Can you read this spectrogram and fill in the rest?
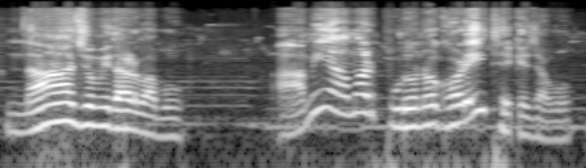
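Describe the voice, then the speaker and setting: An elderly village father, acted by a man in a moral cartoon. His voice is high and swings widely as he pleads, honest and gentle yet reproachful. Music plays underneath. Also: wildly swooping pitch, a little slow, full character voice. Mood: humble, reassuring. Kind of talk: cartoon voice acting.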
